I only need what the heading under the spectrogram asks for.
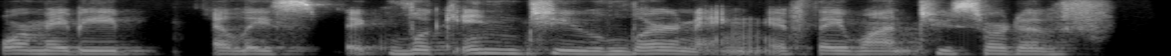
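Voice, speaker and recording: A woman is speaking. Vocal fry runs through her voice. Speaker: podcast host. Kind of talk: interview question.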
